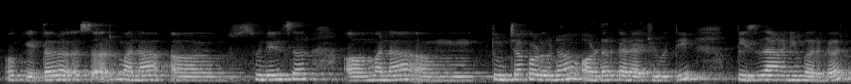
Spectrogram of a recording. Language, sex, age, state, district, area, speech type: Marathi, female, 45-60, Maharashtra, Akola, urban, spontaneous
